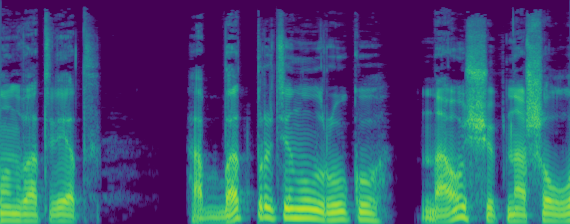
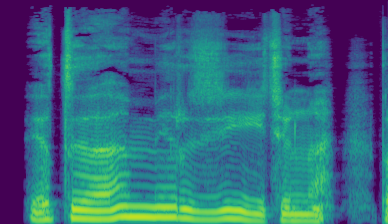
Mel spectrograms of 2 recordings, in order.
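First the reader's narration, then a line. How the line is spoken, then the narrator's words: Grumbling. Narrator (Russian): проворчал Ричард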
